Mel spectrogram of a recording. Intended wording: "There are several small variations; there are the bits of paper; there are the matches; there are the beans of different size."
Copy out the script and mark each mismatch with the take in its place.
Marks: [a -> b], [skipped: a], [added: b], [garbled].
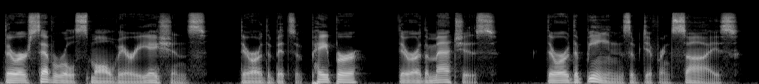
"There are several small variations; there are the bits of paper; there are the matches; there are the beans of different size."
